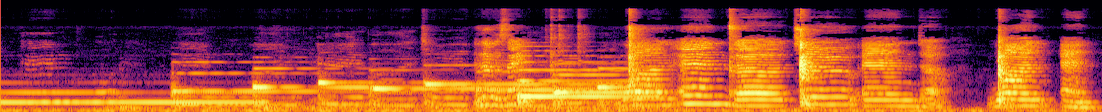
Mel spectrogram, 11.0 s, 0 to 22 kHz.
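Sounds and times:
grand piano slow melody: 0.0 - 6.8
woman singing: 1.0 - 10.5.

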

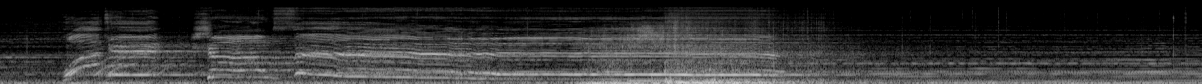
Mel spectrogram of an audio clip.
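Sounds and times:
dramatic background music: 0.0 - 12.0
deep low swell: 5.6 - 11.4.

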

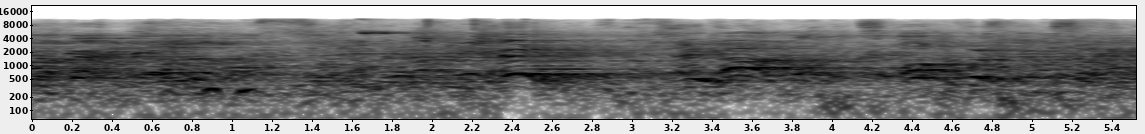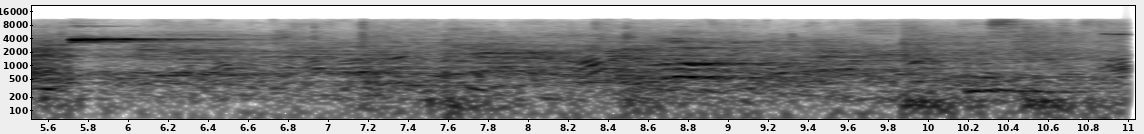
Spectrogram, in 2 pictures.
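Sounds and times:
indistinct voices echoing in a hall: 0.0 - 11.0.

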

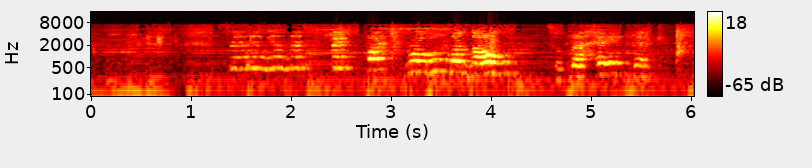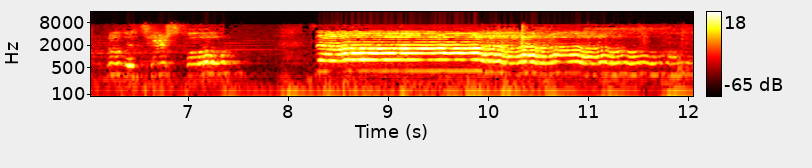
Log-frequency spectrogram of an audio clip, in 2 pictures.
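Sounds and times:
girl singing slow song: 1.2 - 12.0.

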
